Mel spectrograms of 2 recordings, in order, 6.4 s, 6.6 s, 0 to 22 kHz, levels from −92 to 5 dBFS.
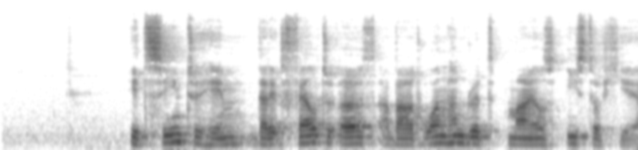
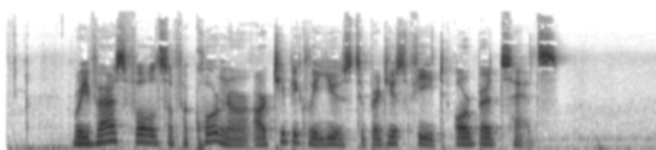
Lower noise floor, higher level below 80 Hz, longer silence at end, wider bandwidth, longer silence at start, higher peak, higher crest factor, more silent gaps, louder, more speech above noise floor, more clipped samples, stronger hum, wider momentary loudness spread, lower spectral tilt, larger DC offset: first, -73 dBFS vs -54 dBFS; second, -74 dBFS vs -48 dBFS; second, 0 s vs 0.55 s; about the same, 15.5 kHz vs 16 kHz; first, 1.3 s vs 0.25 s; second, -16 dBFS vs 0 dBFS; about the same, 18 dB vs 20 dB; neither; second, -34 LUFS vs -18 LUFS; first, 40 dB vs 34 dB; neither; neither; about the same, 9 LU vs 9 LU; first, -4.5 dB/octave vs -2.5 dB/octave; neither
